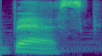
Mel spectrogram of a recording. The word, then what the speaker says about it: bisque: mid-bite of her lobster bisque which she pronounced bisy with a force accent suddenly fixed me with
